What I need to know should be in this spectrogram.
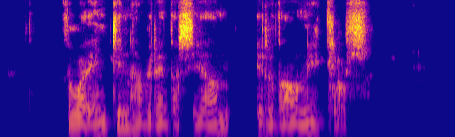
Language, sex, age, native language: Icelandic, male, 20-29, Icelandic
